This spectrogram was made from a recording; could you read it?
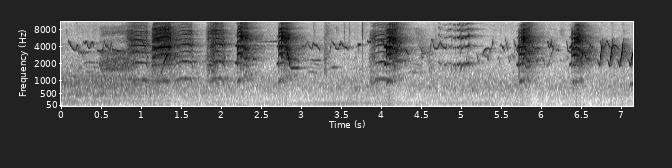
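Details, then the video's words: Harsh, grating screeches from rainbow lorikeets in Australia, coming in uneven bursts, interspersed with thin twittering notes and a steady low hum in the background. "Rainbow Lorikeets"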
